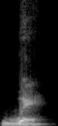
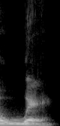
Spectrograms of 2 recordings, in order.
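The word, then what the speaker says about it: οὐαί: Dalam bahasa aslinya celaka itu we, bacanya we.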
